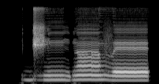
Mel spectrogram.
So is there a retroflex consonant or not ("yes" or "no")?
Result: no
